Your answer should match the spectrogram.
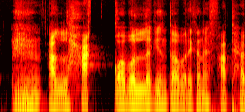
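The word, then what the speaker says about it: الحق: উপরে কিন্তু অনেক ভালোভাবে এফর্ট দিয়ে আপনাকে কলকলাটা উচ্চারণ করতে হয়েছে তারপর ধরেন আল হাক্ক আল হাক্ক আল হাক্ক এখন এখানে কিন্তু অনেকটা আল হাক্ক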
